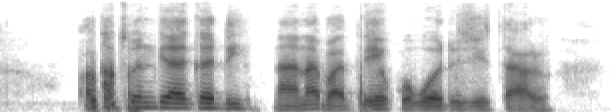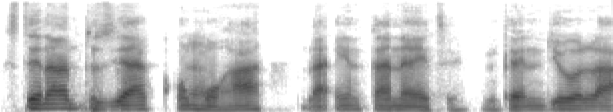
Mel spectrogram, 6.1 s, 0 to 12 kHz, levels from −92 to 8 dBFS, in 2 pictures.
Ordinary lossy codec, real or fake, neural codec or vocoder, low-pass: none; fake; codec, 24 kHz, 3 kbps, HILCodec; 10.8 kHz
